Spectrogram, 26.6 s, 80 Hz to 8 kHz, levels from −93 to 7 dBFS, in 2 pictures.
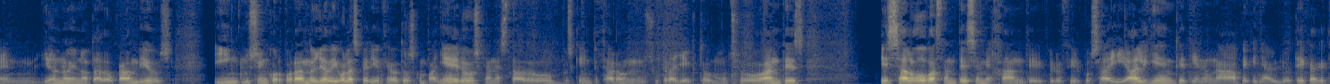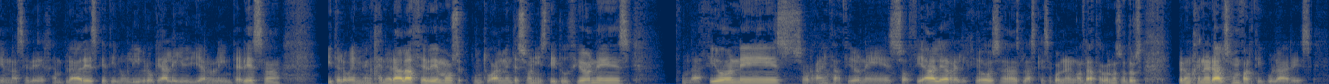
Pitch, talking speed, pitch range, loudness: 100 Hz, 185 wpm, 90-110 Hz, -29 LUFS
